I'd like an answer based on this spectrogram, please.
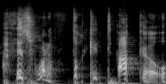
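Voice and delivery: fed-up, wits'-end freak-out outburst. Retelling punching the steering wheel in the car at Taco Bell: retelling a freak-out. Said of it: "I just had to freak out".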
